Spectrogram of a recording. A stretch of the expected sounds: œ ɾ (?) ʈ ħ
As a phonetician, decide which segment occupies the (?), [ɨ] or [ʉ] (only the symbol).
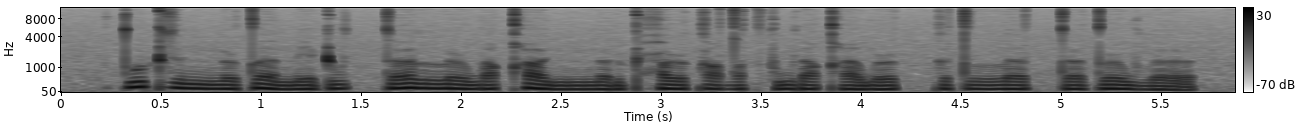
ʉ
